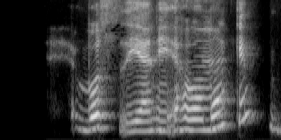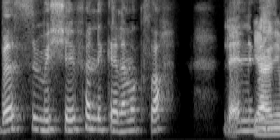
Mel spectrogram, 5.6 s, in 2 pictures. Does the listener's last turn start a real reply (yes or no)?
yes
